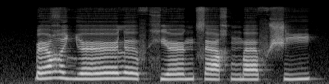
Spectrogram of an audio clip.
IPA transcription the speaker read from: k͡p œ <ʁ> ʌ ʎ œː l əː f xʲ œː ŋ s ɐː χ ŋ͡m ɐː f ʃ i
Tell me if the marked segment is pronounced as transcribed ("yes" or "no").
yes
